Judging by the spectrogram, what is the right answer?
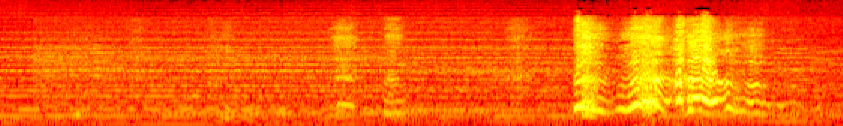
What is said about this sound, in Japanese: おばあちゃんは声を上げてワンワン泣いてた。私も泣いてた。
